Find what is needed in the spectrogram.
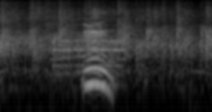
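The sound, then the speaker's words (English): A church audience claps steadily, and a single voice rises briefly over the middle of the applause. “Come on, give the Lord a round of applause.”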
